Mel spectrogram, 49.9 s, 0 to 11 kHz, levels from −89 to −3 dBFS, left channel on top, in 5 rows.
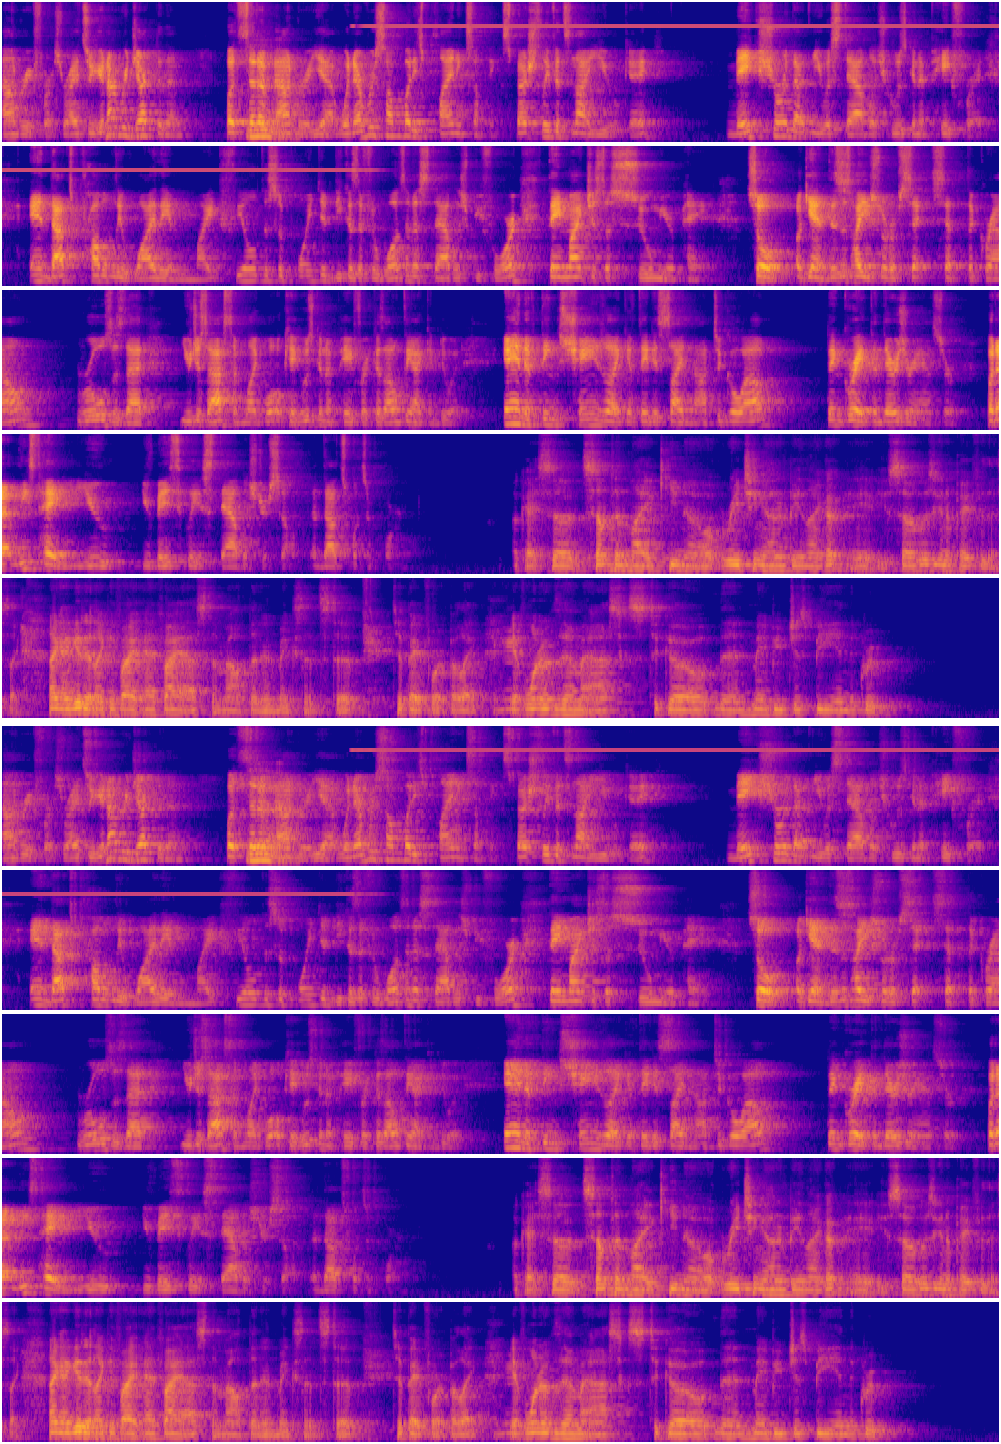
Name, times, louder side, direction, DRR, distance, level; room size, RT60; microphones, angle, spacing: voice 1, 0.0-1.8 2.2-6.4 7.3-20.3 20.7-24.5 25.0-27.6 28.2-29.5 29.8-31.0 31.3-33.8 40.1-40.2 40.5-40.6 43.5-43.7 44.8-45.0, left 4 dB, 55° left, 3 dB, 1.4 m, -30 dB
voice 2, 2.4-2.8 35.1-43.4 43.8-48.6, right 1 dB, 15° right, 4 dB, 1.1 m, -31 dB
sound 1, 3.5-13.5, left 2 dB, 35° right, 6.5 m, -41 dB
24.5 x 17.0 x 2.5 m, 0.89 s
head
